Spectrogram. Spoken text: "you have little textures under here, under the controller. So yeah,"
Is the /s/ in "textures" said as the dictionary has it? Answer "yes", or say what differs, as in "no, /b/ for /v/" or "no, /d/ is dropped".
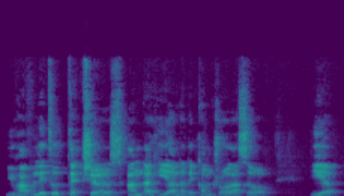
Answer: no, /s/ is dropped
